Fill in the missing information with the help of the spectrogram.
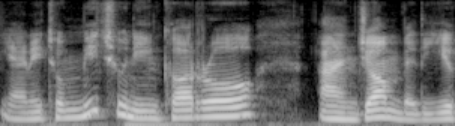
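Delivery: ordinary talk, nothing marked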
